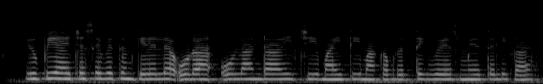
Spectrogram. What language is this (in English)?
Marathi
